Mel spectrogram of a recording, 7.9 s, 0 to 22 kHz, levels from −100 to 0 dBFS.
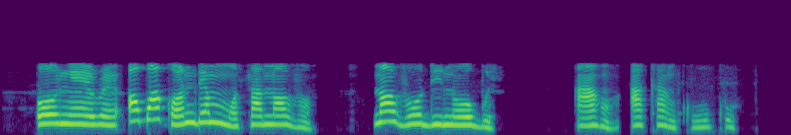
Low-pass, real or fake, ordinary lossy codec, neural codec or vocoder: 3.6 kHz; real; none; none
